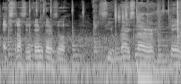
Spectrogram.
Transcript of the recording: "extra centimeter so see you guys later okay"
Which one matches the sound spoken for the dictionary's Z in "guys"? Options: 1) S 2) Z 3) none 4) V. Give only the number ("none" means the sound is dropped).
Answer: 1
